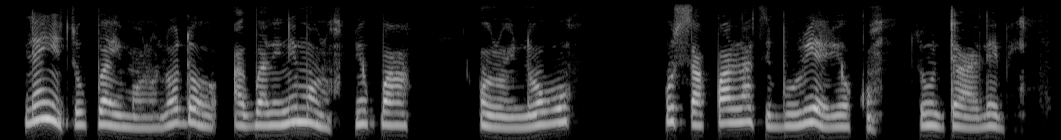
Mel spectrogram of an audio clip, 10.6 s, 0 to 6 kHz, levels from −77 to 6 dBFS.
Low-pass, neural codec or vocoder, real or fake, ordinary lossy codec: 5.4 kHz; none; real; AAC, 48 kbps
